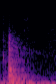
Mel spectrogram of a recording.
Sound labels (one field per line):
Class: cupboard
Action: closing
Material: wooden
